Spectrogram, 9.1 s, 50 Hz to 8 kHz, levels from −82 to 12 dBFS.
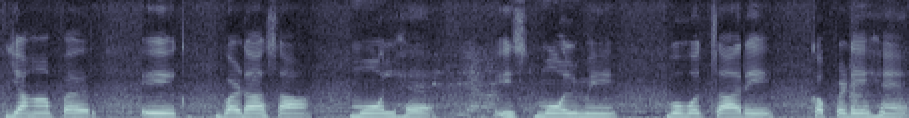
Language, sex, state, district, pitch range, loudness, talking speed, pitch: Hindi, female, Haryana, Jhajjar, 210-225 Hz, -15 LUFS, 90 wpm, 215 Hz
